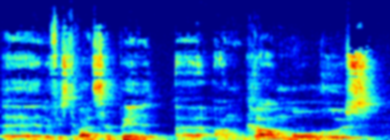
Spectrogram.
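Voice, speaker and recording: A man's voice: mid-range voice, slow pace, dark tone, far from the mic. Hesitant man in an echoey room. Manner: hesitant, many filler sounds, searching for words. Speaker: guest author. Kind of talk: interview answers.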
